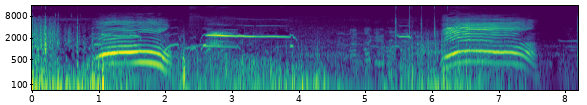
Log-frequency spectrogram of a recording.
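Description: Young women scream loudly in long rising and falling shrieks.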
